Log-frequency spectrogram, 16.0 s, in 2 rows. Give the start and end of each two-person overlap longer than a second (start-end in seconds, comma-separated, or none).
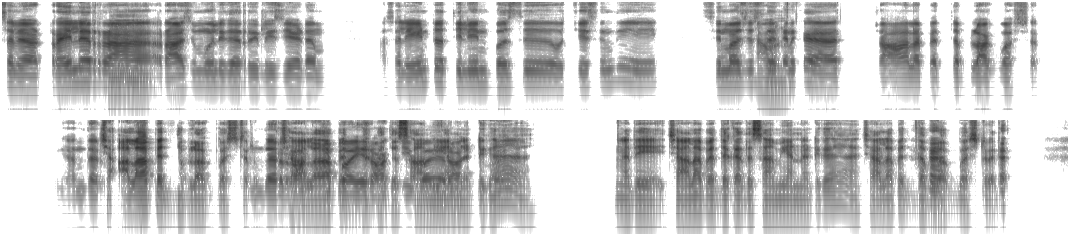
9.8-11.8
